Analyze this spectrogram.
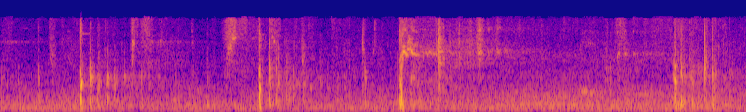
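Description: Tennis rally on a hard court: sharp pops of the ball struck by racket strings and bouncing, roughly one a second.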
